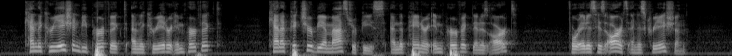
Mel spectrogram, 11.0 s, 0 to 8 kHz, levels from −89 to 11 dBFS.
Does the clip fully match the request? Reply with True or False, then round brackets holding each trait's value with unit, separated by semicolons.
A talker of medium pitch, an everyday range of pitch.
True (145 Hz; 4.8 semitones)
